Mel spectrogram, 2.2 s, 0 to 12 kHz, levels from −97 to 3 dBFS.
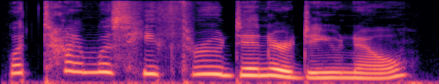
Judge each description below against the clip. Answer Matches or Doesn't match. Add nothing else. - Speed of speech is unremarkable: Doesn't match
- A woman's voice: Matches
